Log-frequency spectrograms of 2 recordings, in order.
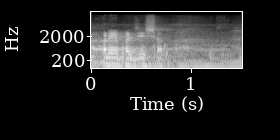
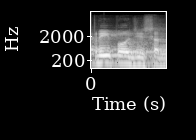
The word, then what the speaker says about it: preposition: तो देखिए, आज का अपना जो टॉपिक है वो है भाई साहब प्रेपोजिशन। सबसे पहली बात, इस वर्ड का प्रोनाउंसिएशन सही तरीके से करना सीखिए। अधिकतर इसको बोलते हैं प्रीपोजिशन, नाजीना इट्स प्रेपोजिशन, प्रेपोजिशन।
